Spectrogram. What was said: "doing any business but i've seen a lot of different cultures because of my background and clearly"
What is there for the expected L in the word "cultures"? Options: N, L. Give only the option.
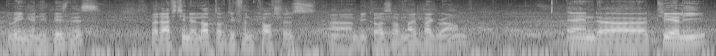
L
